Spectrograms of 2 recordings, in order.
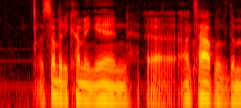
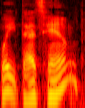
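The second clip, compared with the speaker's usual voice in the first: higher, rising surprised question; retold surprise; 5 semitones higher, 3 dB louder than usual. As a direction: act out a mild double take. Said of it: "he got kinda surprised and was like".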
